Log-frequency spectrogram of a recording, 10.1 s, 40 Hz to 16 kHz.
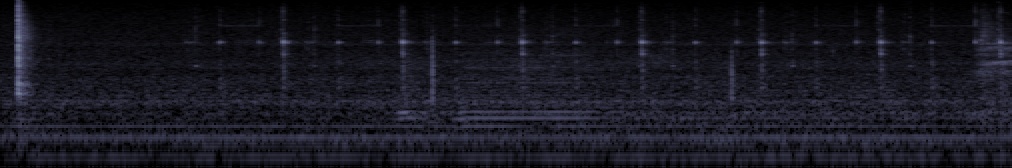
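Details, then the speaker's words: Two 2.5-inch Toshiba hard drives tested at power-up; this second drive makes sharp, dry clicks about once a second over a faint whir and never spins up properly: failing heads, drive not accessing data, click of death. "you can hear the clicks and when you hear the clicks that means it's not you know basically accessing the data on the drive or it has issues trying to access that on the drive so uh you could pretty much say that it is a wrap for this disk"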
